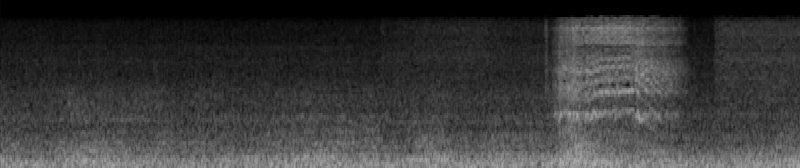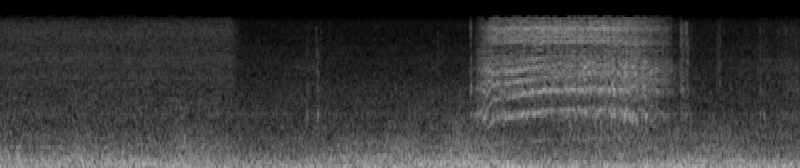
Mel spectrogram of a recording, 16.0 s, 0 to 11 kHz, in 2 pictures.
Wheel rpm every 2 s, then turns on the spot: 0, 0, 10, 40, 0, 0, 60, 50.
none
